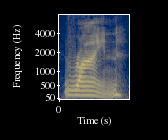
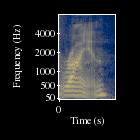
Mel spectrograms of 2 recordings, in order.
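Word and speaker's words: Rhine: The officer's name was Officer Mike Ry. Oh wow. And people and he said people all the time it's spelled R H I N E. He said people always think it's Ryan.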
